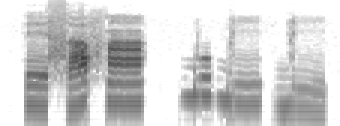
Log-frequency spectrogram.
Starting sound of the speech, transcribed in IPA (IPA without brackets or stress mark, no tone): e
